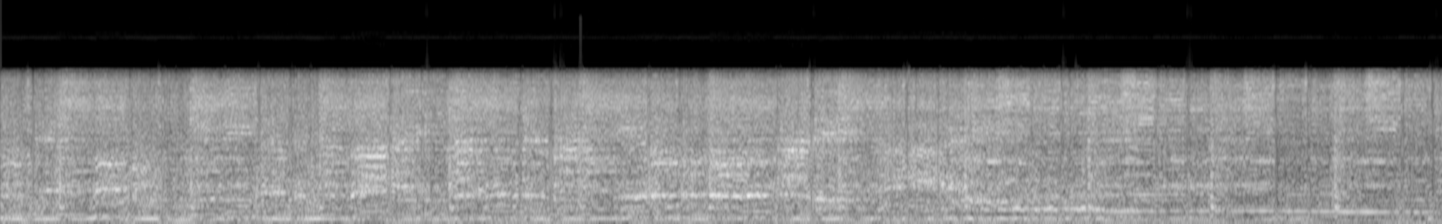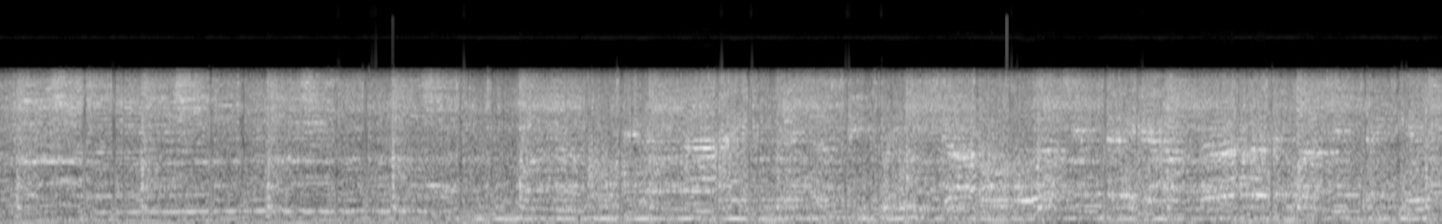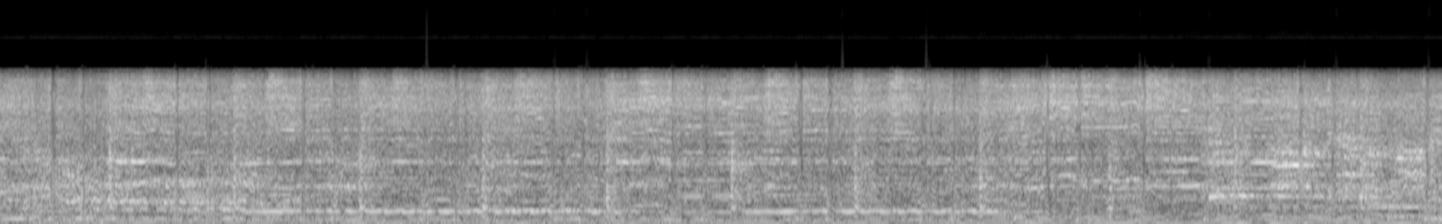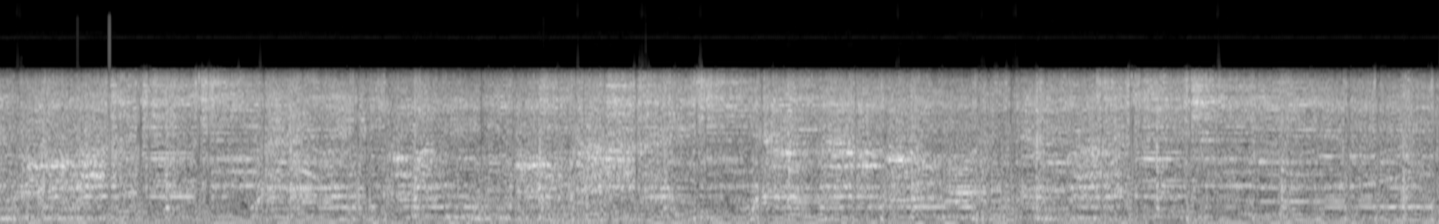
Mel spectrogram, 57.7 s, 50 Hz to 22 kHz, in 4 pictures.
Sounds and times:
Music: 0.0s - 57.6s.

